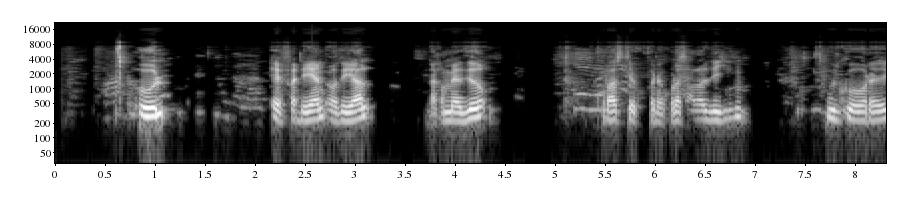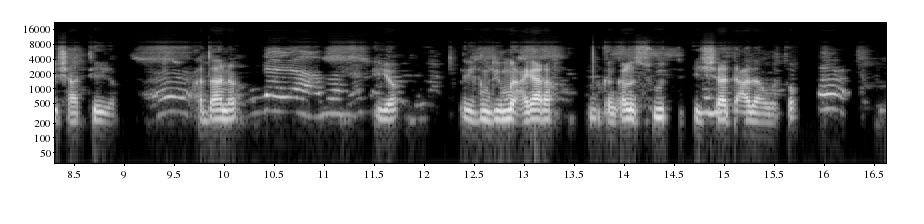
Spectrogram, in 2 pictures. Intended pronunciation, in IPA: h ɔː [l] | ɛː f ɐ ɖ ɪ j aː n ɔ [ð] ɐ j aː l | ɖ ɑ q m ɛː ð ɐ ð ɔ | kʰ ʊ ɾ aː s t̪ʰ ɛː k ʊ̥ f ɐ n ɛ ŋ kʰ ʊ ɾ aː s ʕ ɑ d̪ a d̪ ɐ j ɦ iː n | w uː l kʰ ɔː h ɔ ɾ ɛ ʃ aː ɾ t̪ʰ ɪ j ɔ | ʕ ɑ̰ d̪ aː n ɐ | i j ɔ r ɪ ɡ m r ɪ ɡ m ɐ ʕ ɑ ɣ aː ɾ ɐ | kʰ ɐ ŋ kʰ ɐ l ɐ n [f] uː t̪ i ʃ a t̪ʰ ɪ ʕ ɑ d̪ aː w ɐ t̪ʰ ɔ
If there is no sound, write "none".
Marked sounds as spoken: l, ð, s

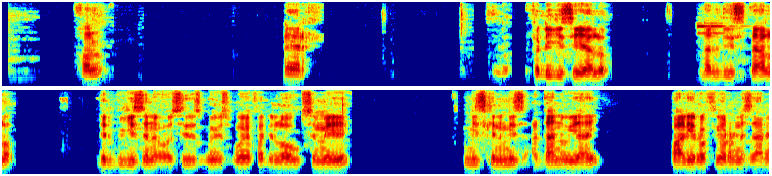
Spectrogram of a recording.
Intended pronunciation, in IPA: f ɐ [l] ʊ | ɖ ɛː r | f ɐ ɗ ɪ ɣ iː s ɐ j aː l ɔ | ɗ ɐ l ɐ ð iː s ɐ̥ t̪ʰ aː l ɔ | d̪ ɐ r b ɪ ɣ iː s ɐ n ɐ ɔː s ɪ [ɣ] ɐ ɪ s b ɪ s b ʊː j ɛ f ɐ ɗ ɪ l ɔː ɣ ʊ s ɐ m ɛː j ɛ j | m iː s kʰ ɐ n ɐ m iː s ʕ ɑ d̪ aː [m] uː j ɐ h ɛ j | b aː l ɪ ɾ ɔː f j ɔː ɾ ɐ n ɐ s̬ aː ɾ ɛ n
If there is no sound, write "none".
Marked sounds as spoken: l, ð, n

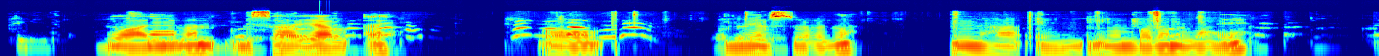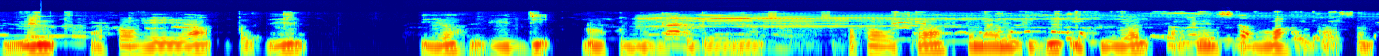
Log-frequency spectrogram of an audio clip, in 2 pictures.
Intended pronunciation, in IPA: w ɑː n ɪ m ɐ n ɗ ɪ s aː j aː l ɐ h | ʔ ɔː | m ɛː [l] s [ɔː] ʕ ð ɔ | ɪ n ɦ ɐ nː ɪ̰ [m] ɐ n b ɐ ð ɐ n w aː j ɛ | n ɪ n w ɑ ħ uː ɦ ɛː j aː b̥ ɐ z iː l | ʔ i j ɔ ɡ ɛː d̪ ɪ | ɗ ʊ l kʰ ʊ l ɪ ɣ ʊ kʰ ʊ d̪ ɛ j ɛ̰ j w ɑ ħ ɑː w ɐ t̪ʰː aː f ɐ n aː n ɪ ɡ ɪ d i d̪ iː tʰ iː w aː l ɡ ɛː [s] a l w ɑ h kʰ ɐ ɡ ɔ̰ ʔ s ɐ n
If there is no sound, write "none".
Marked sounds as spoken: l, ɔ, m, s

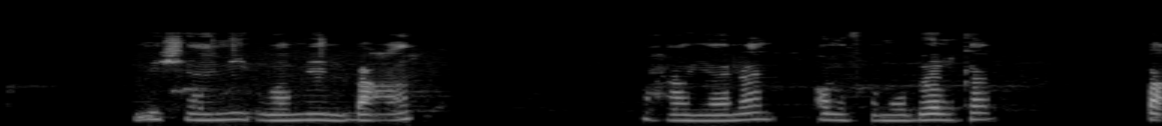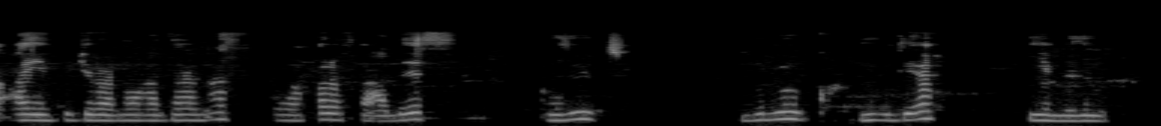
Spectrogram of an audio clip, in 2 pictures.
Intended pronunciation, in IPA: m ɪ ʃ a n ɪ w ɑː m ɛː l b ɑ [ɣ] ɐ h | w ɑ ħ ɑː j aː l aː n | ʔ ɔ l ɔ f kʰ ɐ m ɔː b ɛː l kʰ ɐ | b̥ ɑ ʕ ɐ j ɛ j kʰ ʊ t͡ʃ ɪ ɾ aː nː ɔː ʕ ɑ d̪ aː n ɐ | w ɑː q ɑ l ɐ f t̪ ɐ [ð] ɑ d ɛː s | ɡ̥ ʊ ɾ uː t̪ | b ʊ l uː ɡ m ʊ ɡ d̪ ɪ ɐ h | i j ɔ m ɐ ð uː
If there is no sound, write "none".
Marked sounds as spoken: ʕ, ʕ

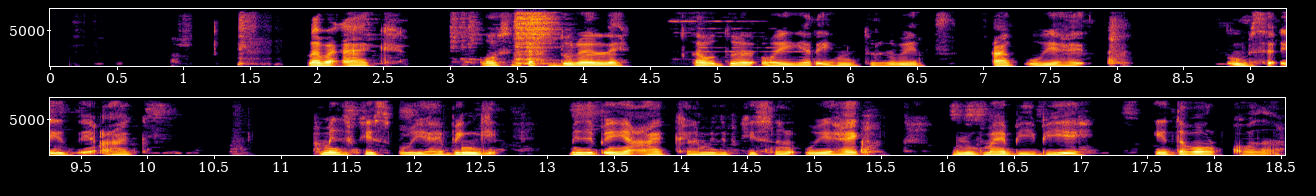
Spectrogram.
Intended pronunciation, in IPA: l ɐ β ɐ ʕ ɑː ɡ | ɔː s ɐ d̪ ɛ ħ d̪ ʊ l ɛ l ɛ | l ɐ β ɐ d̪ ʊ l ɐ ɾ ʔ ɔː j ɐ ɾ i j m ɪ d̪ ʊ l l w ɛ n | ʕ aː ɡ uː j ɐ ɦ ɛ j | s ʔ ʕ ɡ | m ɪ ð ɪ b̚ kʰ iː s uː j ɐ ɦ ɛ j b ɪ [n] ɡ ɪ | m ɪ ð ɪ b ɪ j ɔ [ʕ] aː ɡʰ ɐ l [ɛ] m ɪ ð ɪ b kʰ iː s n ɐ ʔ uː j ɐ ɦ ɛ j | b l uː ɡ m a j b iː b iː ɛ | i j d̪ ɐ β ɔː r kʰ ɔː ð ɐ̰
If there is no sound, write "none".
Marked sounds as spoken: ŋ, ʕ, ɛ

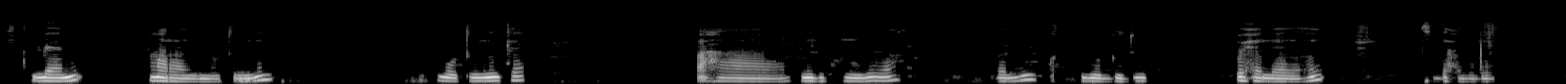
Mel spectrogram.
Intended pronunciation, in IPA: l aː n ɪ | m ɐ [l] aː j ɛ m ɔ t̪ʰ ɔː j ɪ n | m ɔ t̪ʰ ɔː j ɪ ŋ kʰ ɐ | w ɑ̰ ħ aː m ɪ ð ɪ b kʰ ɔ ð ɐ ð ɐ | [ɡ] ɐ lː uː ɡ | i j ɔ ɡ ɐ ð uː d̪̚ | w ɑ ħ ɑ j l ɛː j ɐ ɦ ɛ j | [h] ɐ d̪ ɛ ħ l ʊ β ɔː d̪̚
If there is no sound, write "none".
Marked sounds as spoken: ɾ, b, s

